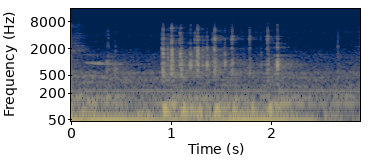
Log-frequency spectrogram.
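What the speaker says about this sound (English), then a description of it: "I will type as anchor plate model" Typing on a computer keyboard, a quiet burst of a dozen or so quick close key clicks in an uneven rhythm over a low hum, no talk.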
